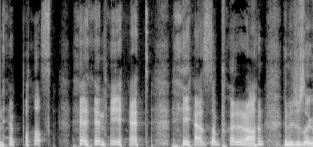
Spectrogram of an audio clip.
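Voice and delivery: high voice breaking into laughter; laughing while talking. Real, not acted. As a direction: tell it through real giggles. Cracking up recalling film scene.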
